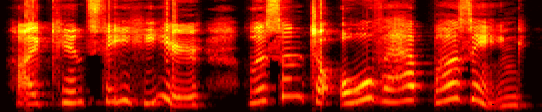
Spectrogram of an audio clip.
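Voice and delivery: high, strained bug voice; high bug voice, a touch distressed; upset bug. Acted. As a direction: cry it out, rattled by the noise. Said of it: "cries the bug".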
